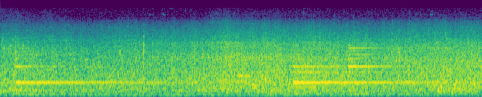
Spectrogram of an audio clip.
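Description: Quiet, steady rushing noise with a faint held tone that sounds near the start and again past the middle.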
